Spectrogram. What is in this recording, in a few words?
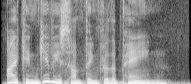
some for pain, scientist female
